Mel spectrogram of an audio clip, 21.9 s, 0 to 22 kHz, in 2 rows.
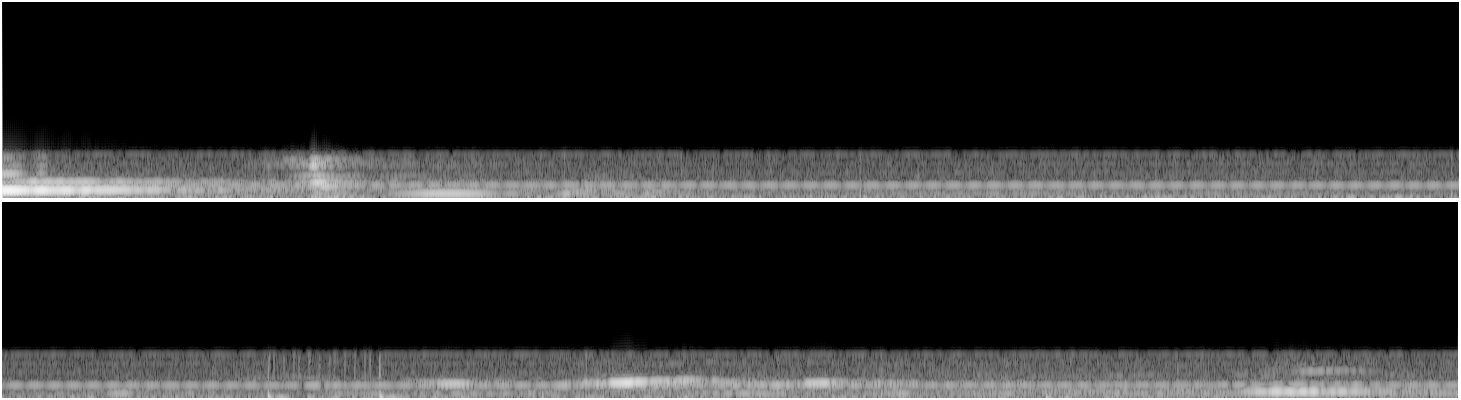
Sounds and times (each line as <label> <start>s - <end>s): musical modulated voices 0.0s - 5.0s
